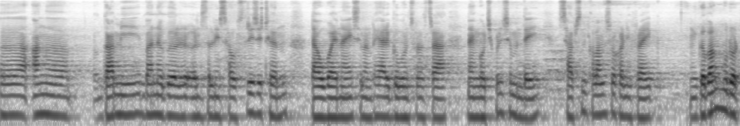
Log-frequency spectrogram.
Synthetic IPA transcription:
aŋɯ | ɡamibanɯɡɯɾɯnsalnisawsɾizitʰɯn | dawbajnajsilaŋtʰajaɾɡɯbɯnsɔlaŋsɾanaŋɡawt͡ʃʰi̥pɯnisimɯndɯjsap̚sinkʰalamisɔɾkanipʰɾaj | ɡɯbaŋmudot

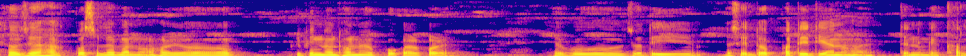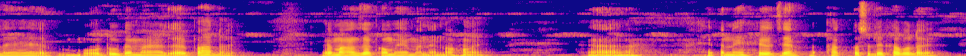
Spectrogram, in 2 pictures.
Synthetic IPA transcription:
xeʊziaɦak̚pɔsɔlɛmanuɦɔiɔ | b̥ibʱinːɔdʱɔɹɔnɛʊpɔkaɹkɔɹɛ | xejbʊɹzodiesedɔp̚patidijanɔɦɔjtɛnɛkɛkʰalɛbo̰ɦṵtʊbɛmaɹaza̰paɦalɔ̰j | bɛmaɹazakɔmiɛmanɛ̰nʔɔ̰ɦɔ̰j | xɛkʰanɛxeziahak̚pasɔlɛkʰabɔla̰ɡɛ

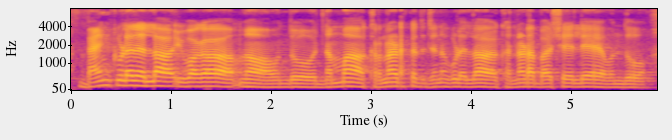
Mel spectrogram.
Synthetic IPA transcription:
bjaːŋkɡɐɭɐlɛlːɐiːʋaːɡɐond̪unɐmːɐkɐɾnaːʈɐkɐd̪ɐd͡ʒɐnɐɡɐɭuɛlːɐkɐɾnaɽɐbʱaːʂɛjɐlːeond̪u

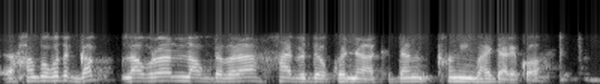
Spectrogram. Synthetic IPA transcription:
haŋdɔk̚pɐdɐɡɐk̚lawɾɐlawdɐbɐɾahajbɐdɔɐkʰojnɐkʰidaŋkʰaŋiŋbɐɦajt̬aɾekʰɔ̰

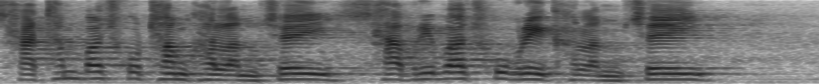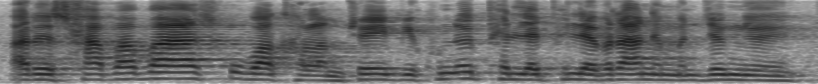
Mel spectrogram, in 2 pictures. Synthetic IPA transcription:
satʰambasʰɔtʰamkʰalamsɯjsʰabɾibasʰobɾɯkʰalamsɯj | a̰ɾɯsababasʰobakʰalamsɯjbikʰundɯpʰelːepʰelebaɾanɯmɯnd͡ʒɯŋnɯ

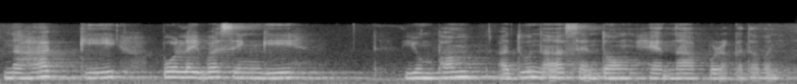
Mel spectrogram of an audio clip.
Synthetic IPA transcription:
nɐɦatɡipolɐjbɐsiŋɡi | jumpʰɐmɐdunɐsendɔŋhennːɐpuɾɐkːɐdɐbɐni

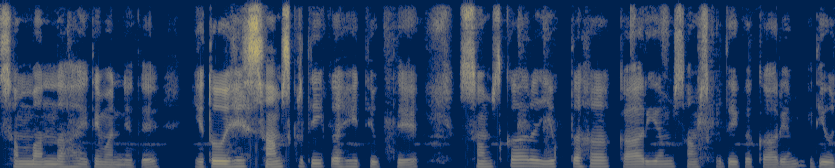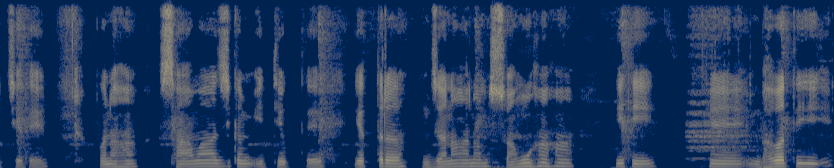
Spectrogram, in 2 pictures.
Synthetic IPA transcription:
sɐmbɐnd̪ʱɐɦɐit̪imɐnjɐt̪e | jɐt̪oːɦisaːmskɾɪt̪ikɐit̪juk̚t̪esɐ̃mskaːɾɐjuk̚t̪ɐɦɐ̆kaːɾjɐmsaːmskɾɪt̪ikɐkaːɾjɐmit̪iutːʃet̪epunɐɦɐ̆ | saːmaːd͡ʒikɐmit̪juk̚t̪e | jɐt̪ɾɐd͡ʒɐnaːnɐmsɐmuːɦɐɦɐ̃̆ | it̪i | bʱɐʋɐt̪i

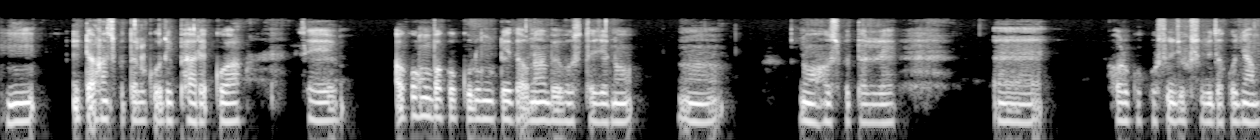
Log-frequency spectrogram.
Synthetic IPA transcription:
iʈaʔɦɔspɔt̪alkɔɾipʰaɾɛʔkɔwa | sɛ | a̰kɔɦɔ̃bakɔkuɾumuʈɔjd̪a̰ʔɔ̰nabɛbɔst̪ʰad͡ʒɛnɔ | nɔwaɦɔspɔt̪alɾɛ | hɔɽkɔkɔsud͡ʒuɡsubid̪ʱakɔɲam

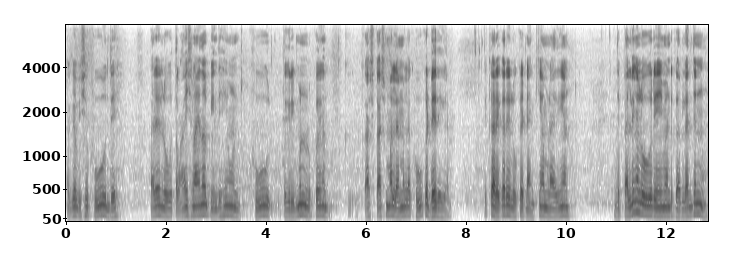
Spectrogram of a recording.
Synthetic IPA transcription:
əɡeːpɪt͡ʃʰeːkʰuːɦʊ̃nd̪eː | pɛːlẽːloːkt̪əlãːĩːt͡ʃʰəlãːd̪aːpĩːnd̪eːɦeʊnkʰuːt̪əkɾiːbənloːkːe | kəʃkəʃmãːlɛːməlɛːkʰuːkəɖːeːd̪eːɡeːn | t̪eːkəɾeːkəɾẽːloːkeːʈɛ̃ːŋkɪjãːbənaːiːd̪ɪjãːn | t̪eːpɛːlẽːãːloːkəɾeːnd͡ʒmɛ̃ːɳʈkəɾlɛ̃ːnd̪eːnũː

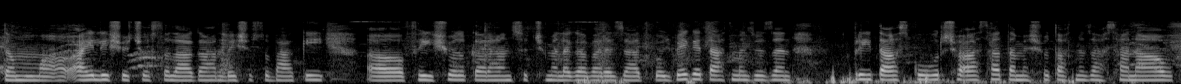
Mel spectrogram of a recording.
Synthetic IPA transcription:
t̪ɐmajliʃut͡ʃʰusɐlaːɡaːnbeːʃusubaːkiː | feːʃɐlkɐɾaːnsut͡ʃʰːumelɐɡaːbɐɾɐzʲaːt̪koːd͡ʒʰbeːɡɐt̪aːt̪ʰmɐzʋizɐnpɾiːt̪aːskuːɾt͡ʃʰuaːsaːt̪ɐmeʃut̪aːt̪ʰmɐzaːsaːnaːw

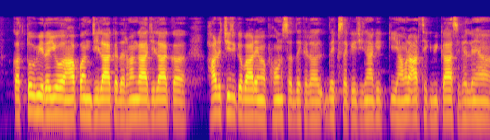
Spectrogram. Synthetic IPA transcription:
kət̪obʱiɾəɦijoəɦãpənd͡ʒilːaked̪əɾbʱə̃ŋɡad͡ʒilːake | həɾt͡ʃid͡ʒkebaɾemẽpʰoːnsə̃d̪ekʰɾəɦd̪ekʰsəkɛt͡ʃʰid͡ʒɦãkikiɦəmɾaːɾt̪ʰikbikasbʱeleɦə̃

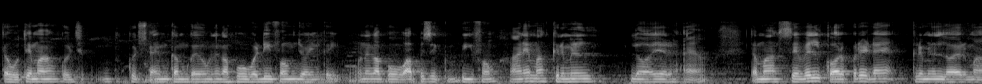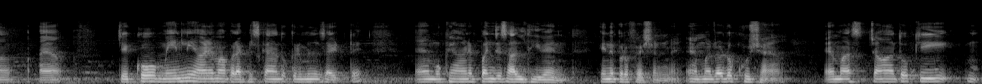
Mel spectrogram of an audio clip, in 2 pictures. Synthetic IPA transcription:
t̪ɐɦʊt̪emãkʊd͡ʑʱkʊd͡ʑʱʈaːɪmkɐmkɐjoʊnə̆kʰãːpoːʋɐɗifɐɾmd͡ʑɔ̃ːɪ̃nkɐḭʊ̰nəkʰãpoːʋaːpəs̬ɪkbiːfəɾmhaːɽ̃emãkɾɪmɪnəlː | ɔːjəɾa̰ːɦjã̰ | t̪ɐmãsɪʋɪlkɔːɾpoɾeːʈɛ̃ːkɾɪmɪnəlːɔːɪjəɾmãaːɦjã | d͡ʑeːkomẽːnliɦaːɽ̃emãpɾɛːk̚ʈɪskɐjãt̪ʰokɾɪmɪnəlsaːɪʈ̚t̪eɛ̃ːmũːkʰeɦaːɽ̃epɐ̃ɲd͡ʑs̬aːlt̪ʰiʋɐɦənɪ̆ | ɪnəpɾoːfeːʃənmḛ̃ʔɛ̰̃ːmãɡɐɗoxʊʃa̰ːjã̰ | ɛ̃ːmãt͡ɕɐʋãt̪ʰoki

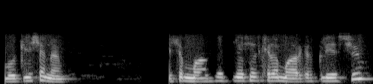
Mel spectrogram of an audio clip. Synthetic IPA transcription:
loːkeːʃɐnɐ | esɐmaːɾk̬eʈ̚pleːsɐskʰeɾamaːɾkeʈ̚pleːst͡ʃʰu

